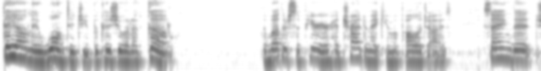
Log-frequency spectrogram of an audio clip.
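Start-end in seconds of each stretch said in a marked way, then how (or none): 0.0-2.1 put-on spiteful boy, louder, stress on They; mean and spiteful. A narrator's reading. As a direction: spit it out to hurt her. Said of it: "saying the meanest thing he could think of".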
